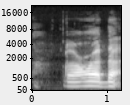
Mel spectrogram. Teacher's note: عین کو بیچ حلق سے نکالیں گے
